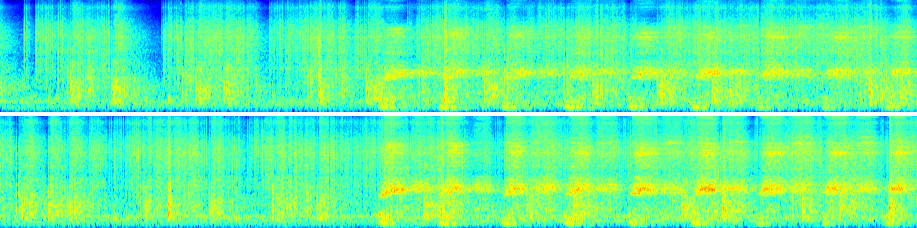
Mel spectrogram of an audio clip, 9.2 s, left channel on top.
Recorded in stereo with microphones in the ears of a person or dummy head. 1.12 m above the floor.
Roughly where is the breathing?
Right.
